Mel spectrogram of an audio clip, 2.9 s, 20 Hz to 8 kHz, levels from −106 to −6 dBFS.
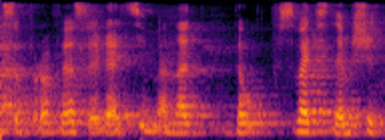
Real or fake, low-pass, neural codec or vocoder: real; 7.2 kHz; none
